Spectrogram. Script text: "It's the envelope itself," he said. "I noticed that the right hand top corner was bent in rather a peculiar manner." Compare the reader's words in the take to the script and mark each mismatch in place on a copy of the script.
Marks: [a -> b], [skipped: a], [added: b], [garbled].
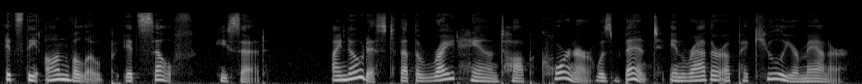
"It's the envelope itself," he said. "I noticed that the right hand top corner was bent in rather a peculiar manner."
